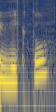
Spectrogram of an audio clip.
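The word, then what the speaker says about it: Vitor: pronounced it's it's pronounced well if you like pronounce my name the way it's spelled in Portuguese it's vku but my parents don't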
